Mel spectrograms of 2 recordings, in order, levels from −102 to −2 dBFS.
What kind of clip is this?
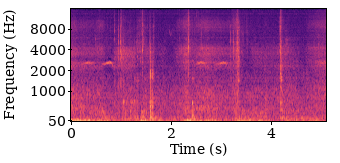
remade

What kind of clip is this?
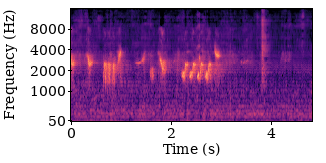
remade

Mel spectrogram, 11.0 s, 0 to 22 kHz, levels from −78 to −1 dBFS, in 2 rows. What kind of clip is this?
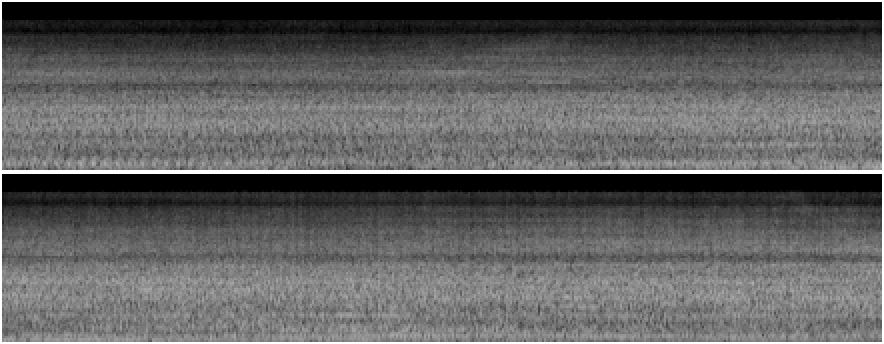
remade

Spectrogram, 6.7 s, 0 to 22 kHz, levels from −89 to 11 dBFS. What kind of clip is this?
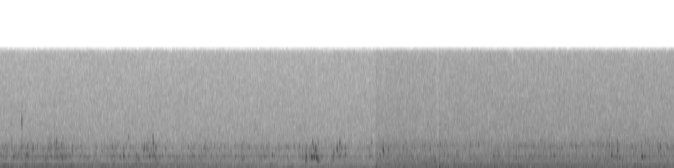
recorded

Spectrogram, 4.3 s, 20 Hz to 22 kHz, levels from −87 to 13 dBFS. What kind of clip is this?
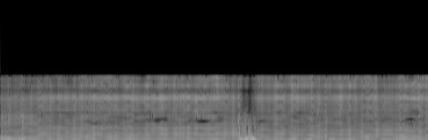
remade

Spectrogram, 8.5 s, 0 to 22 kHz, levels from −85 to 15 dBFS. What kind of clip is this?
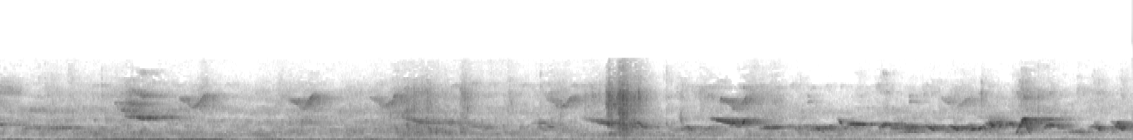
recorded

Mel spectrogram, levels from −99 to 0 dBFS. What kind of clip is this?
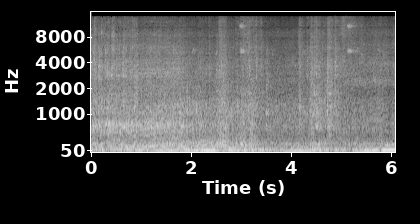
remade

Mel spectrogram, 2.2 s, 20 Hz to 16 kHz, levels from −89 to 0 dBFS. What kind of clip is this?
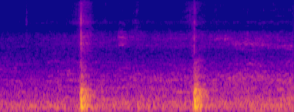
recorded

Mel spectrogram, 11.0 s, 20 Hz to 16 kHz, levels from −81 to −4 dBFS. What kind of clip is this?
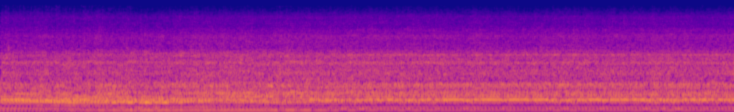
recorded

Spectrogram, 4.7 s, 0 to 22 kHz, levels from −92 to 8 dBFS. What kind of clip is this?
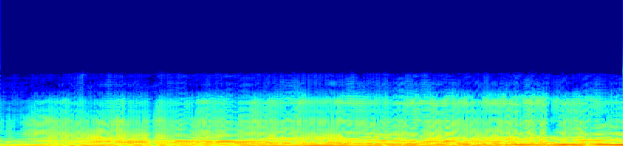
remade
